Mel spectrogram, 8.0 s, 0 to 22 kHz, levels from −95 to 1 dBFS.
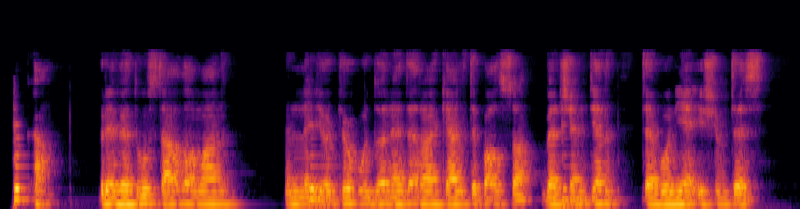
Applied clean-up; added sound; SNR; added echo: neural mask model DeepFilterNet 3.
